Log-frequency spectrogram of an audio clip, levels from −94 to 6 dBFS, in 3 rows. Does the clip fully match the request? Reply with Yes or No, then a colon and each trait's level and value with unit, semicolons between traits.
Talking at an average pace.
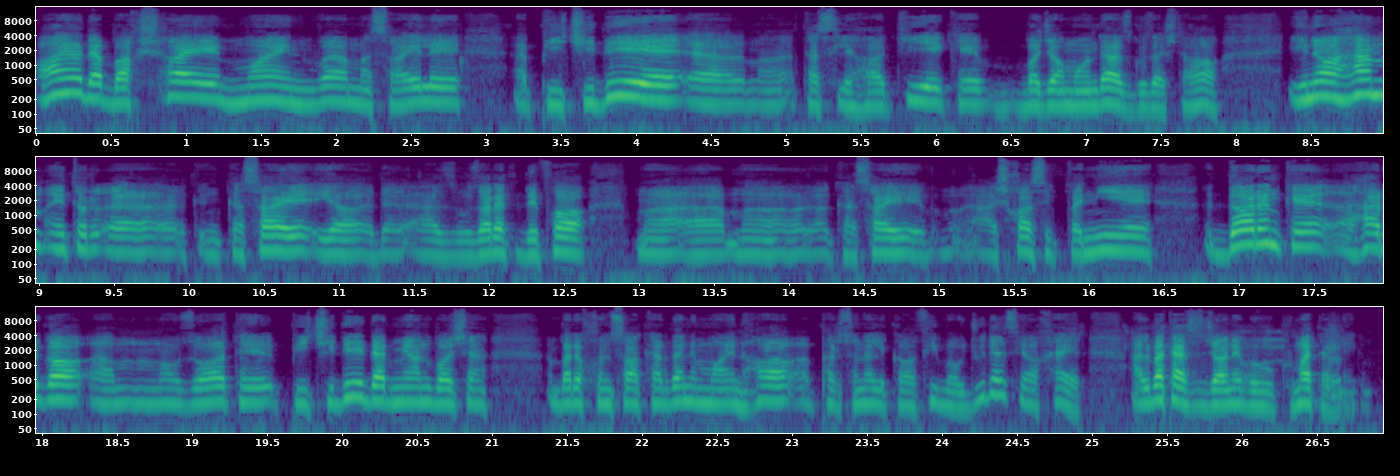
Yes: average, 115 wpm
